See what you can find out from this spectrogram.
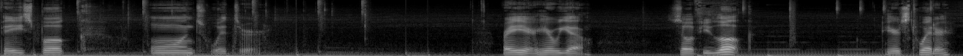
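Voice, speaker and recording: A man's voice: medium pitch, little pitch movement, slow pace, pauses often, fairly bright tone, faint music behind. A man with a stuffy nose hosting a casual live stream, chatting and reading viewer comments aloud.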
